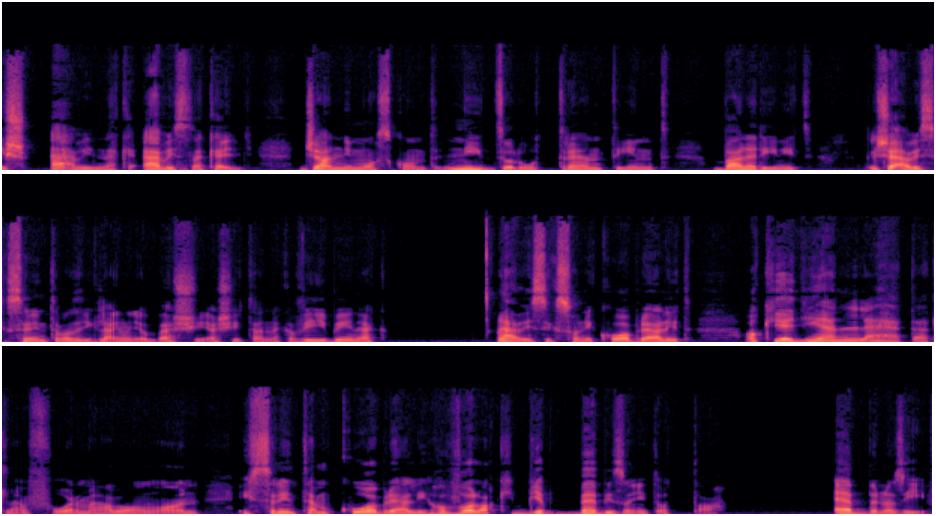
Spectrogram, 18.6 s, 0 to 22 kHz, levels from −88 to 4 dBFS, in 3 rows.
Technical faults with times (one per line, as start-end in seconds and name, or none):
7.75 block of digital silence
15.96 block of digital silence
